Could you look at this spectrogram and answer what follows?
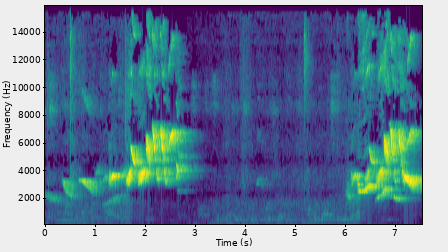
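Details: Juvenile double-collared seedeater, a future speed-song champion in training, singing a rapid, twittering high phrase, then a quieter pause with faint background noise before another bright burst of song begins.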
